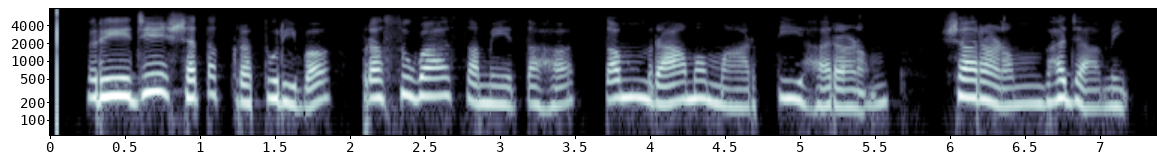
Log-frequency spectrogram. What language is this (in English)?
Sanskrit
